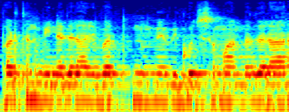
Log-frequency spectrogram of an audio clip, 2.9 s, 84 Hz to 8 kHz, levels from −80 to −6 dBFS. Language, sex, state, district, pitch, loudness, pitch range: Hindi, male, Rajasthan, Bikaner, 135 Hz, -16 LUFS, 130-135 Hz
